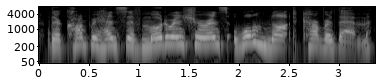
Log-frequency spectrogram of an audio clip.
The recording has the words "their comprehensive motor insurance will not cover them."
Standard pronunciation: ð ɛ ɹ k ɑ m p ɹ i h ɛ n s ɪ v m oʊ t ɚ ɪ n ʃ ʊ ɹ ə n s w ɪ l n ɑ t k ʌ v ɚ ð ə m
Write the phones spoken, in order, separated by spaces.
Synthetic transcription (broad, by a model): ð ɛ ɹ k ɑ m p ɹ i h ɛ n s ɪ v m oʊ t ɚ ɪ n ʃ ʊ ɹ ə n s w ɪ l n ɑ t k ʌ v ɚ ð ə m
